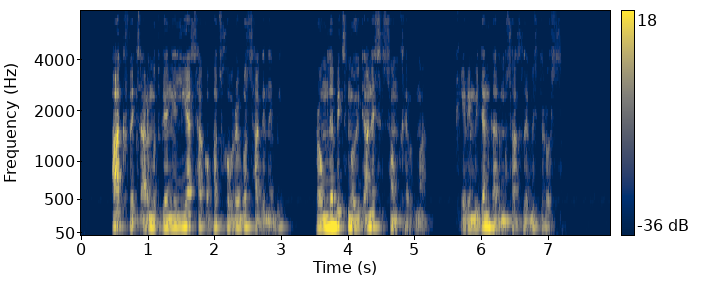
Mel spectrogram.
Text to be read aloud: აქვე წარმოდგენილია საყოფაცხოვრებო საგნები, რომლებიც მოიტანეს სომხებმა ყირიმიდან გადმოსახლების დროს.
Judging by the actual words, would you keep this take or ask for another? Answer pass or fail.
pass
